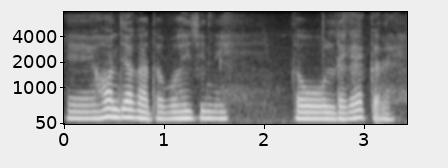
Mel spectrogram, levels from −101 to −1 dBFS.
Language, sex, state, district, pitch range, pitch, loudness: Chakma, female, Tripura, Dhalai, 165-185 Hz, 175 Hz, -14 LUFS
